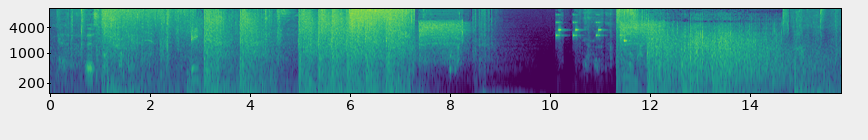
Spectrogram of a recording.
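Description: Shotgun blasts boom in rapid bursts.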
